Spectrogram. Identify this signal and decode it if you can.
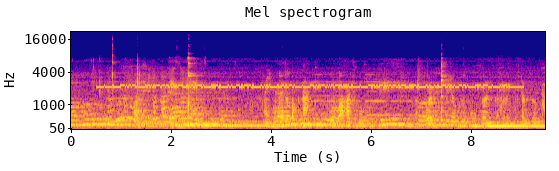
RTTY (45.45 baud, 170 Hz shift), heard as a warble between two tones, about 2200 Hz centre, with the noise of a crowd indoors. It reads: DE JOSES, JUANES Y ASNOS, LOS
